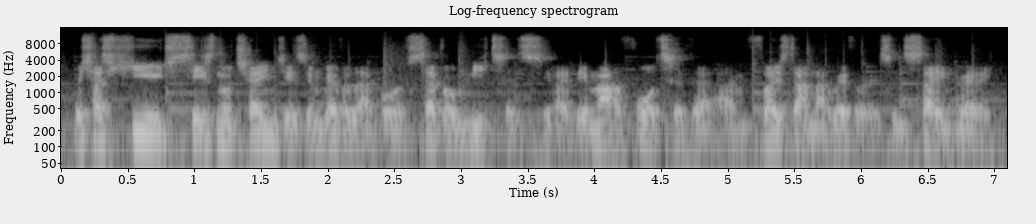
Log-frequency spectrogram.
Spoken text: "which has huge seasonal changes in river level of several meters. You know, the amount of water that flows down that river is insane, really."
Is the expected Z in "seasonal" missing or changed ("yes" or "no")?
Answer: no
